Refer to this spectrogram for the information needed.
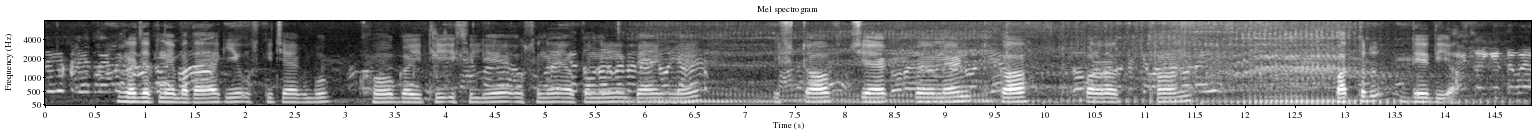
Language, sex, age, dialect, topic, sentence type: Hindi, male, 25-30, Hindustani Malvi Khadi Boli, banking, statement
